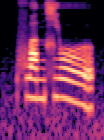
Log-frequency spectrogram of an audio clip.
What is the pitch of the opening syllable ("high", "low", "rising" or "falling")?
high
